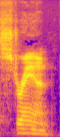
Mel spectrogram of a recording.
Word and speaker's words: Strachan: You say it Strand, but you never know that. – We all were wrong. – Yeah, it's a Scottish last name, and it's a Gaelic pronunciation of a Scottish last name. And so what that means in practice is nobody ever gets it right, because we don't speak Gaelish over here.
